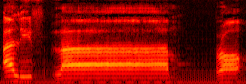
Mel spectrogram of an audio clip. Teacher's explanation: Maknanya di sini tidak ada idgham antara lam dengan ra, tidak ada idgham. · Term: mad lazim harfi al-mukhaffaf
